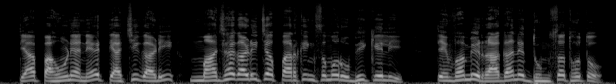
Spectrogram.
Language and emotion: Marathi, angry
